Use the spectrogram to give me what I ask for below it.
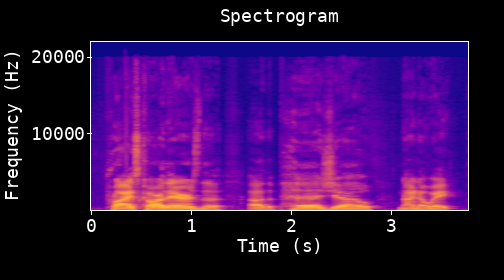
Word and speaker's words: Peugeot: the PES yo 908 I don't know how you say that without you know an accent what Americans say piu gets pizanno no you can't do it without an accent it sounds wrong otherwise yeah the the Peugeot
